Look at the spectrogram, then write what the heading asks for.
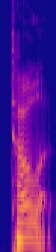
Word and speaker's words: Tolle: One, how did you pronounce Eckhart's name again? Eckhart Tolle. Tolle.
